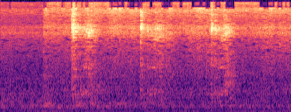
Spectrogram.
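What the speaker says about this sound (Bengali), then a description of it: "সেই জন্য একটু সময় নিয়ে ভাজছি সয়াবিনটা।" Soybean chunks fry in a pan, a steady low sizzle broken by regular scraping strokes of a spatula against the metal, about four stirs, close and moderately loud.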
